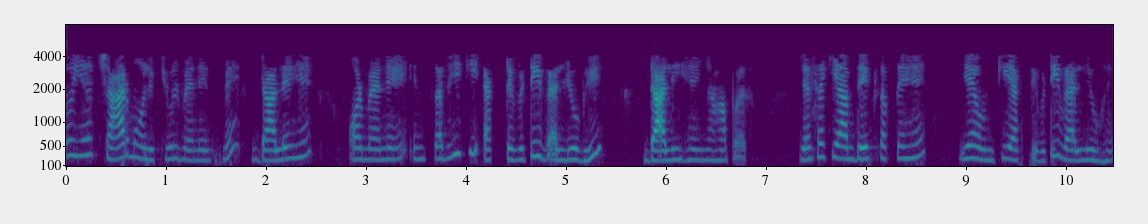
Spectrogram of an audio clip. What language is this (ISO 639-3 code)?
hin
